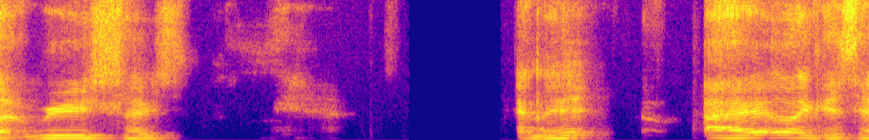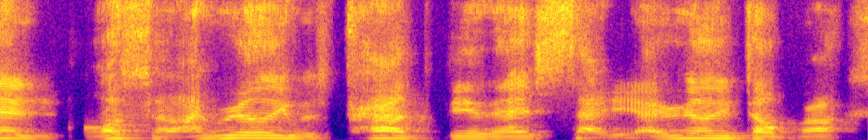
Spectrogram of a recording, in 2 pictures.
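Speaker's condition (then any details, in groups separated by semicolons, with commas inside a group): Huntington disease; inherited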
